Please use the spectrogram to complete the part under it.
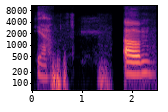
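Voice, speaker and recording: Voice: medium pitch, bright, forceful tone, no echo, poor audio. A tired player in a tabletop game, talking in a sleepy, rambling way. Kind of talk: casual chat at a tabletop game.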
